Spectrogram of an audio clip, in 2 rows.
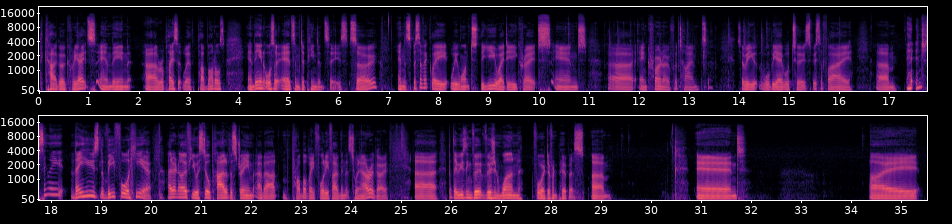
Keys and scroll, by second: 0.8 ctrl+s, 10.6 ctrl+v, 11.1 Up, 11.3 Up, 11.4 Up, 11.6 Up, 11.8 Delete, 12.0 Delete, 12.3 Down, 12.9 Delete, 12.9 Down, 13.0 Delete, 13.3 ctrl+s, 14.2 Up, 14.3 Up, 14.5 Up, 14.8 shift+End, 14.8 shift+Delete, 15.7 BackSpace, 16.1 ctrl+s.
